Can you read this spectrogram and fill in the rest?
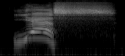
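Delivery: put-on high, bright kid's yes; eager yes. Kids answering their cousin, high eager yes.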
